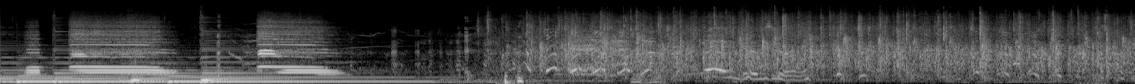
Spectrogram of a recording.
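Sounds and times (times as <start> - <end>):
locomotive whistle on old recording: 0.2 - 3.9
laughter: 2.0 - 11.3.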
